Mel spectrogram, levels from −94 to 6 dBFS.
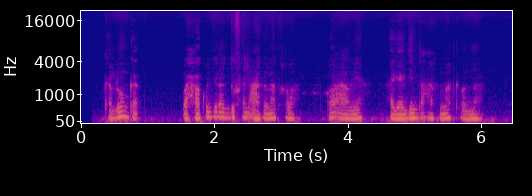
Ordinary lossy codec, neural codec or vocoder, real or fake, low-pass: none; codec, 44.1 kHz, 7.8 kbps, Pupu-Codec; fake; none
